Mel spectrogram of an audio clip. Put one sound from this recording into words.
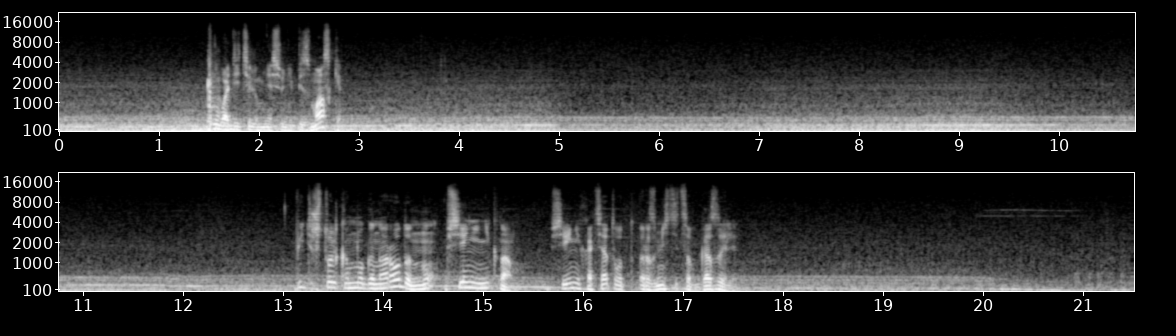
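A bus engine hums steadily as the bus drives along, then winds down.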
